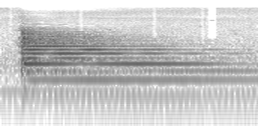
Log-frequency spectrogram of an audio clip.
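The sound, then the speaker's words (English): A gong struck once after a name is read aloud, giving a bright metallic strike that blooms into a steady, rich ringing tone and fades only slowly over nearly two seconds. “This gong rings out. It is the most fucking Kmart shit, dude.”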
